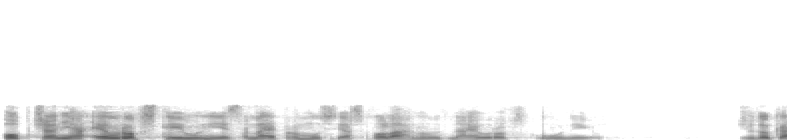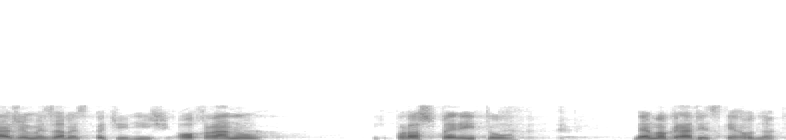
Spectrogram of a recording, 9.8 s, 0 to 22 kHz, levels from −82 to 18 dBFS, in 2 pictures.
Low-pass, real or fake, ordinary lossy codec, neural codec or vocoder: 5.4 kHz; fake; none; codec, 16 kHz in and 24 kHz out, 1.1 kbps, FireRedTTS-2 codec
